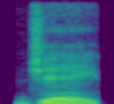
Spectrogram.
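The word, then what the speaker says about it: Jai: wanted to do it Jay pronounced Jay had always been my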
